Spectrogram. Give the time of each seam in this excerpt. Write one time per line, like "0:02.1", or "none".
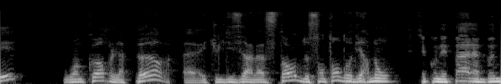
0:04.1

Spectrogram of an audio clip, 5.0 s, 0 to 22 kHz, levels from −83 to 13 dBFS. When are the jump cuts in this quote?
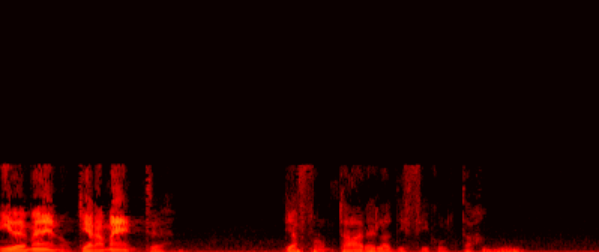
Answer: none

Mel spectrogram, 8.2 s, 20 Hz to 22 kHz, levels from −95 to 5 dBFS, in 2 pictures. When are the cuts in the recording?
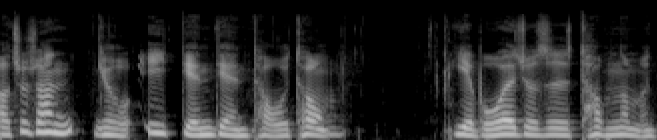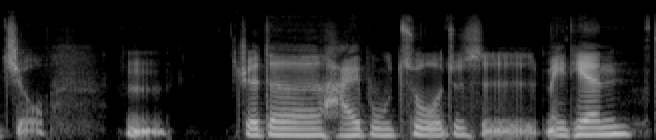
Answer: none

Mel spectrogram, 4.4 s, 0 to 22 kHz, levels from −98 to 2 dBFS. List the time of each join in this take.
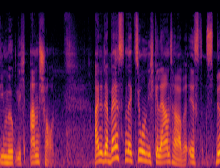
none

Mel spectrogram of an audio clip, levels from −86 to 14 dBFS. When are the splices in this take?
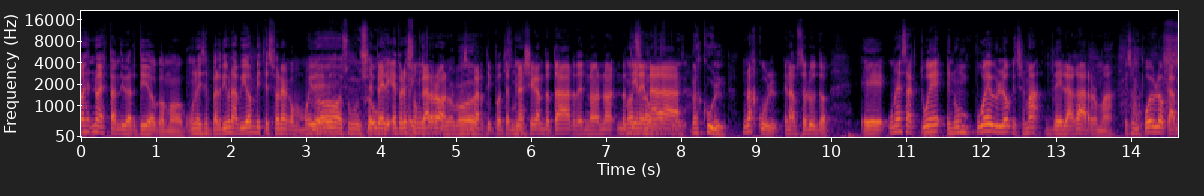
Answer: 0:05.4

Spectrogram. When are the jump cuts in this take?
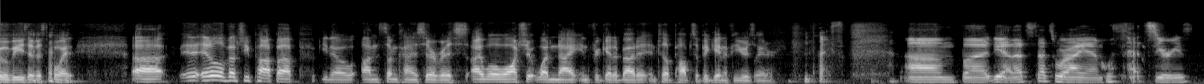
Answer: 0:09.0
0:11.0

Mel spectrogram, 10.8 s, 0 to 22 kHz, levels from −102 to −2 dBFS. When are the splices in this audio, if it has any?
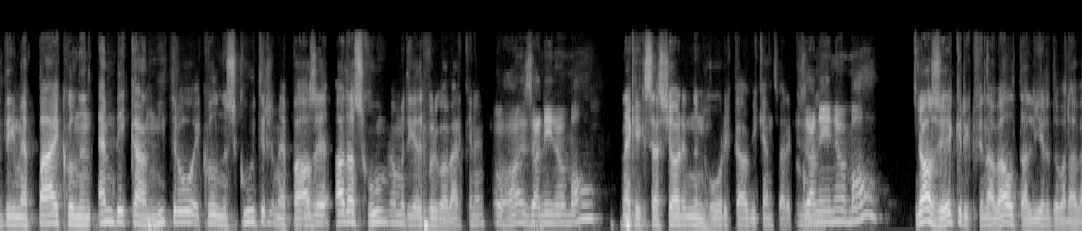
none

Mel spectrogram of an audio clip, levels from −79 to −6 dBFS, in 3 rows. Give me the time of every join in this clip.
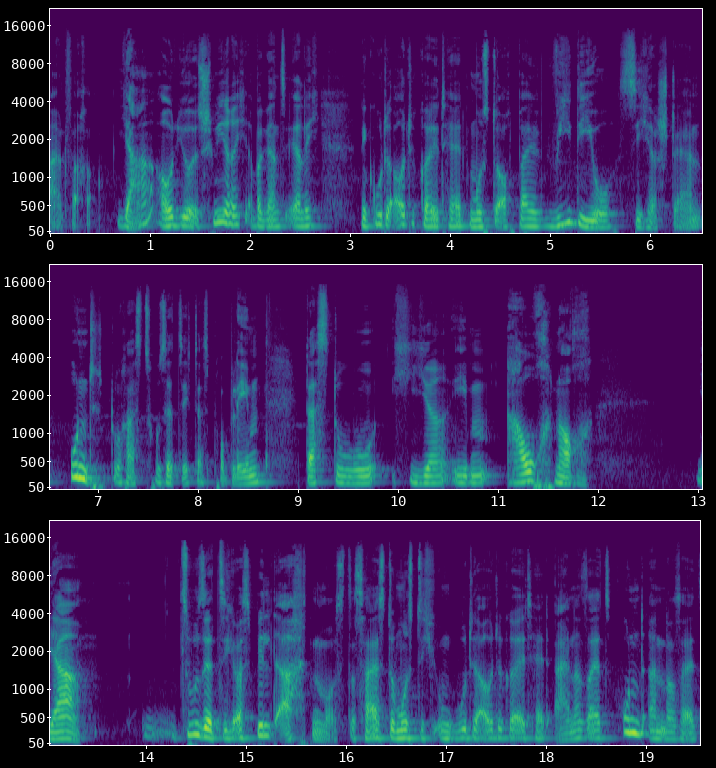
none

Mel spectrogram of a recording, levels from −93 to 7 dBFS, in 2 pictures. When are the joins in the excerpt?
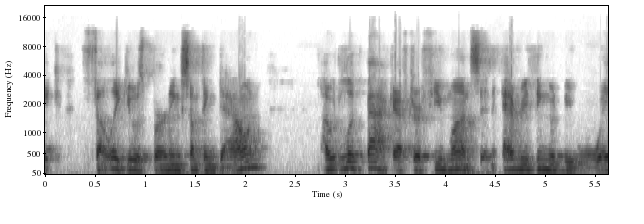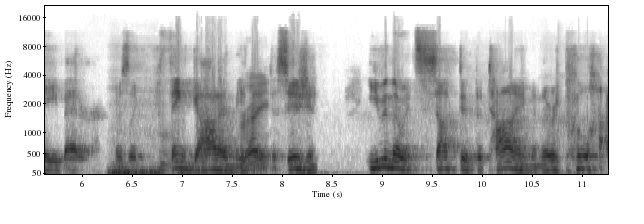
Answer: none

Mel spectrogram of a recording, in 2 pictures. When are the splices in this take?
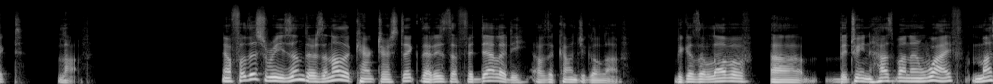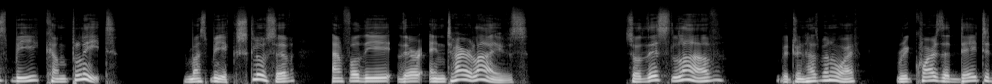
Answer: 0:07.6

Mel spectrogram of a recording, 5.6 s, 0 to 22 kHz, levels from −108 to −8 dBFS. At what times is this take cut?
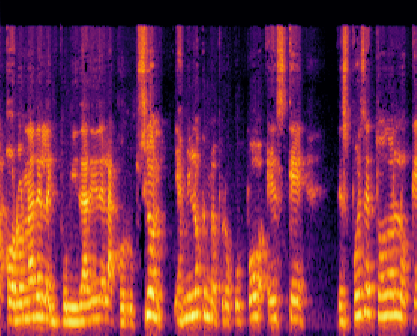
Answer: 0:02.3

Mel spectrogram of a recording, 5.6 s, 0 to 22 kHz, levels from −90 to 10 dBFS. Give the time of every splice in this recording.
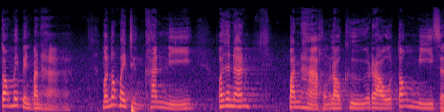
none

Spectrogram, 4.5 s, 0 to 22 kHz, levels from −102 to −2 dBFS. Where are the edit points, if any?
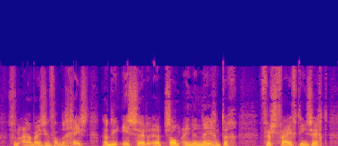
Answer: none

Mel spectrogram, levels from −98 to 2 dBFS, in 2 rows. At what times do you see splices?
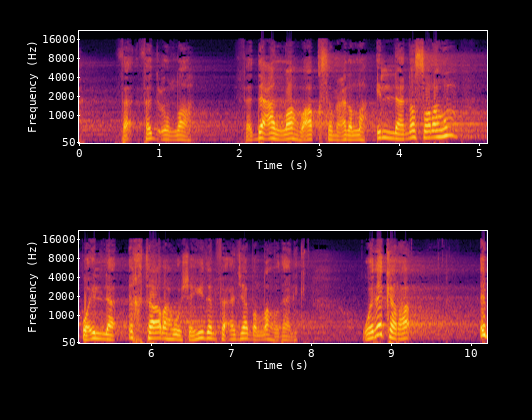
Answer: none

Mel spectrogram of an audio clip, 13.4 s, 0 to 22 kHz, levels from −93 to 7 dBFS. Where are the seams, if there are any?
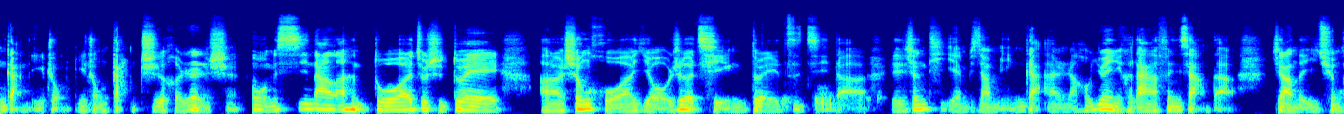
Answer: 0:02.5

